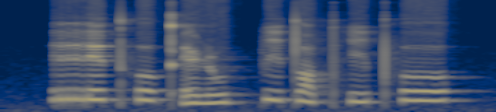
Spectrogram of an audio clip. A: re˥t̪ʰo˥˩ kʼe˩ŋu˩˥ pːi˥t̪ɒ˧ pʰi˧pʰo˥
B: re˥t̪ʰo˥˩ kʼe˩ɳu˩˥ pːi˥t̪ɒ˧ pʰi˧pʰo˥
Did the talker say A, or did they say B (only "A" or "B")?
B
